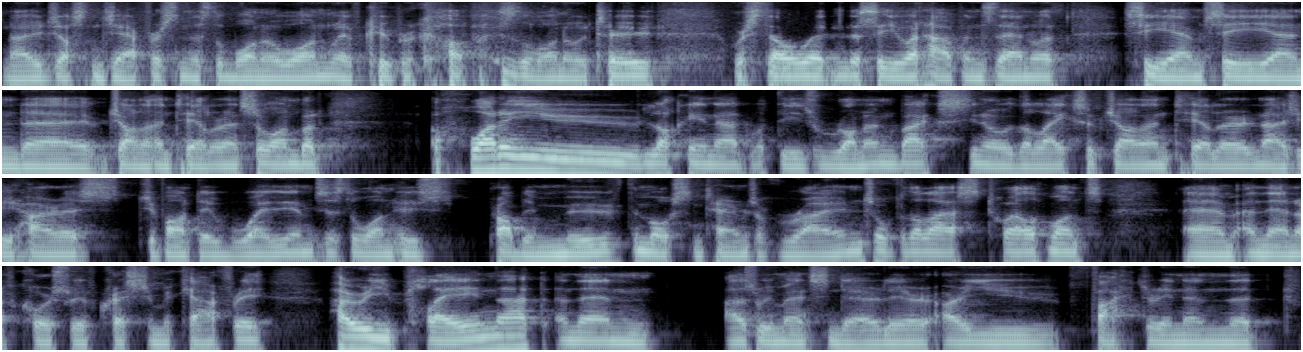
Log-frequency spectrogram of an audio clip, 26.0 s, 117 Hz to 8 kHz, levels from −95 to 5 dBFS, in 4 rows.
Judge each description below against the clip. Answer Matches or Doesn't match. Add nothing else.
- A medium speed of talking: Doesn't match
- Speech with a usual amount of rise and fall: Doesn't match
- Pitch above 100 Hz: Doesn't match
